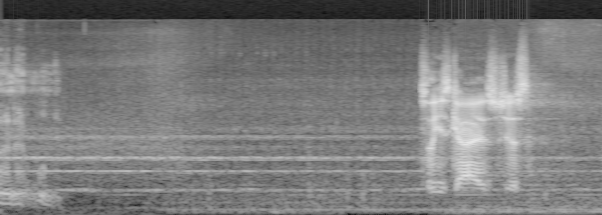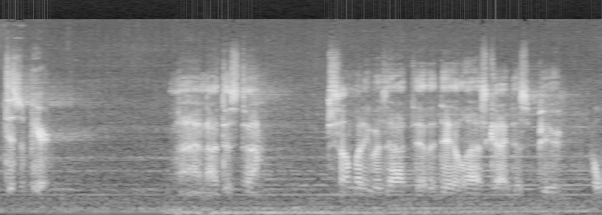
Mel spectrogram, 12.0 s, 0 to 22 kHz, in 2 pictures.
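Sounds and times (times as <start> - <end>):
droning soundtrack tones: 0.0 - 12.0.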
